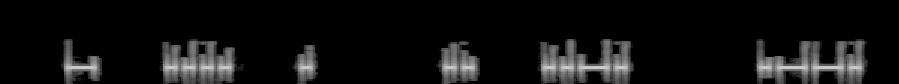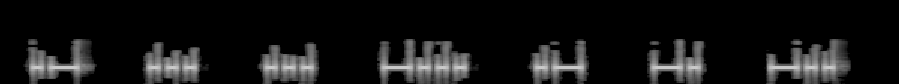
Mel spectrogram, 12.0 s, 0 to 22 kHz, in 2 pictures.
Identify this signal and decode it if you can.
Morse code, heard as a keyed tone, about 20 wpm, spaced as for 12 wpm, 800 Hz. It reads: THE IF PASSBAND
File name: cwmp3 / P1 SOUND PASSAGE 20 wpm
